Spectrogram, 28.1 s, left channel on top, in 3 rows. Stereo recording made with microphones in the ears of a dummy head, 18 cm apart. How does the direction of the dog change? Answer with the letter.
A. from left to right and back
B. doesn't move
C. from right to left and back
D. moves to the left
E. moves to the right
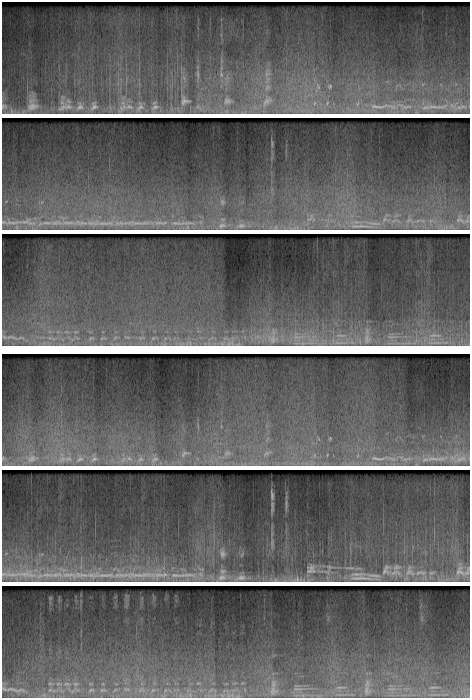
E.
